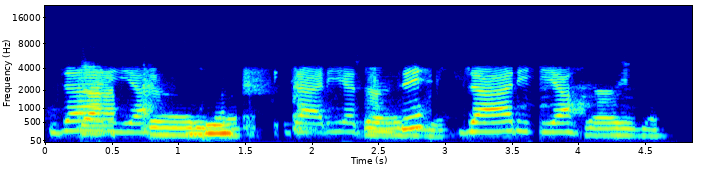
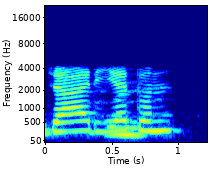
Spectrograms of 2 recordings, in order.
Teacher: गोल ता पर वक्फ करना हो तो वो हाय साकिना बन जाती है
